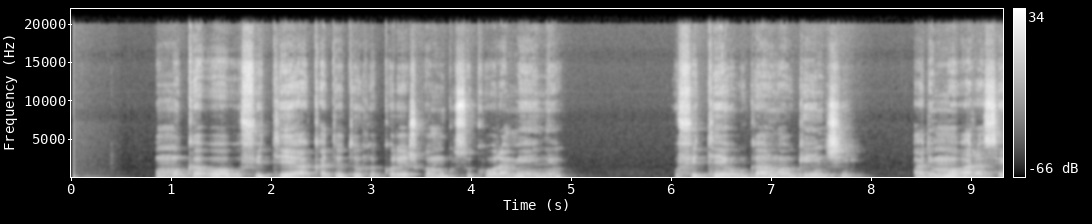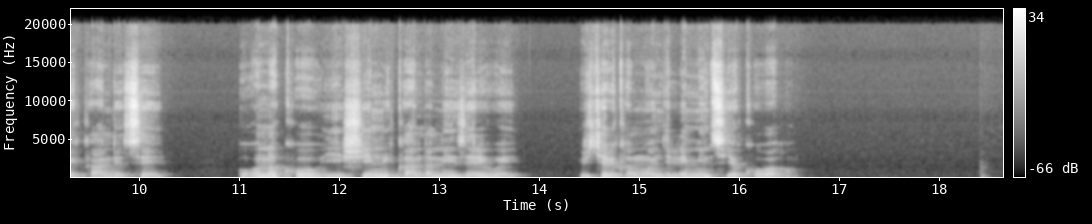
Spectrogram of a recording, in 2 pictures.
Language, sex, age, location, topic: Kinyarwanda, male, 25-35, Kigali, health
